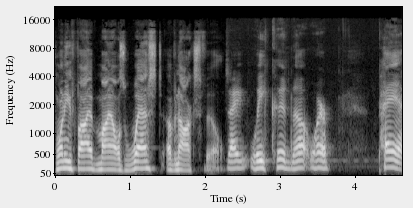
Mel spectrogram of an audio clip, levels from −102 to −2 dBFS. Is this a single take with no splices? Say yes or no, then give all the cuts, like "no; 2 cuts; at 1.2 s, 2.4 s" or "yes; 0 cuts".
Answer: no; 1 cut; at 2.3 s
